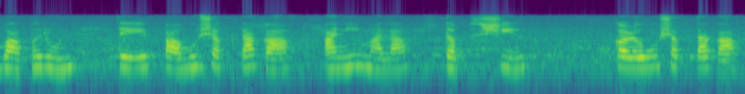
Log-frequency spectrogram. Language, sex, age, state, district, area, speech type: Marathi, female, 18-30, Maharashtra, Thane, urban, read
